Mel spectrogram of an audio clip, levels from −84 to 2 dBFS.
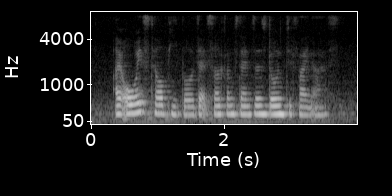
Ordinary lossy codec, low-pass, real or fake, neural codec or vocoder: none; 7.2 kHz; real; none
